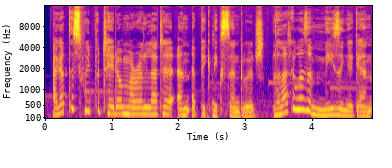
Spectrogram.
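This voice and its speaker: Amid noticeable background noise, a woman at medium pitch talks at a fairly quick pace, her voice making very wide pitch swings. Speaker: travel vlogger. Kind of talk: vlog narration.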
